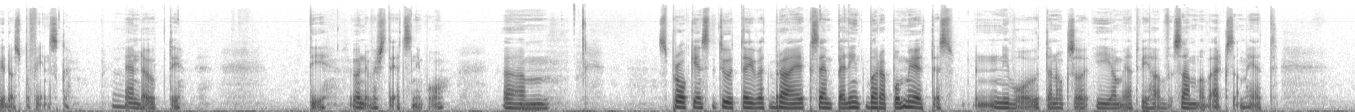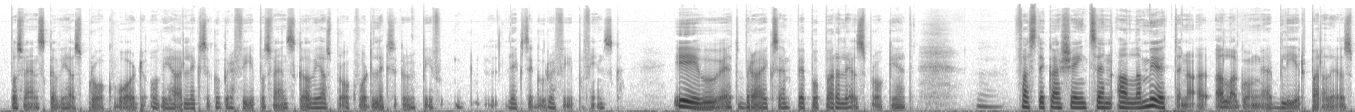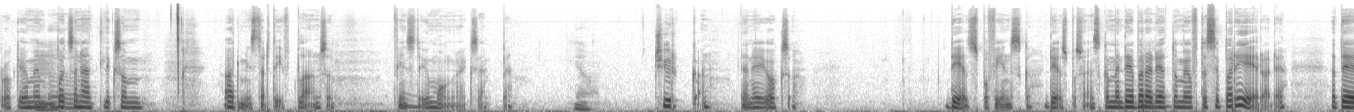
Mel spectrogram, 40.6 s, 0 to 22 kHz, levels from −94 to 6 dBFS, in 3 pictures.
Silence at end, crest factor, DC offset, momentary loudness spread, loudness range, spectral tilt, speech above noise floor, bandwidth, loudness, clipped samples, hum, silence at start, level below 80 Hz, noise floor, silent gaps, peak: 0 s; 28 dB; under 0.1%; 16 LU; 9 LU; -6 dB/octave; 23 dB; 19 kHz; -30 LUFS; under 0.1%; none; 0 s; -48 dBFS; -52 dBFS; none; -2 dBFS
